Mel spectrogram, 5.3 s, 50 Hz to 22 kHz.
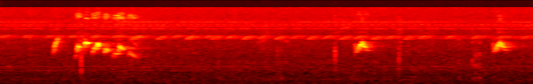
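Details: Trapping decoy red-whiskered bulbul, 4 April 2021: a rapid chattering run of bright whistled notes, followed by two isolated short chirps a few seconds apart, with a constant shrill insect drone in the background.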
